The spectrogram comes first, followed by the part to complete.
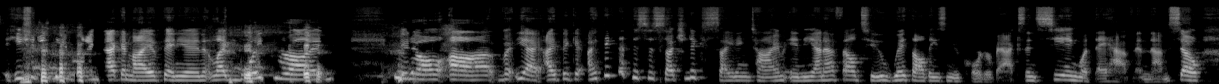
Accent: Buffalo, New York, United States; moved away; I'm also from Buffalo

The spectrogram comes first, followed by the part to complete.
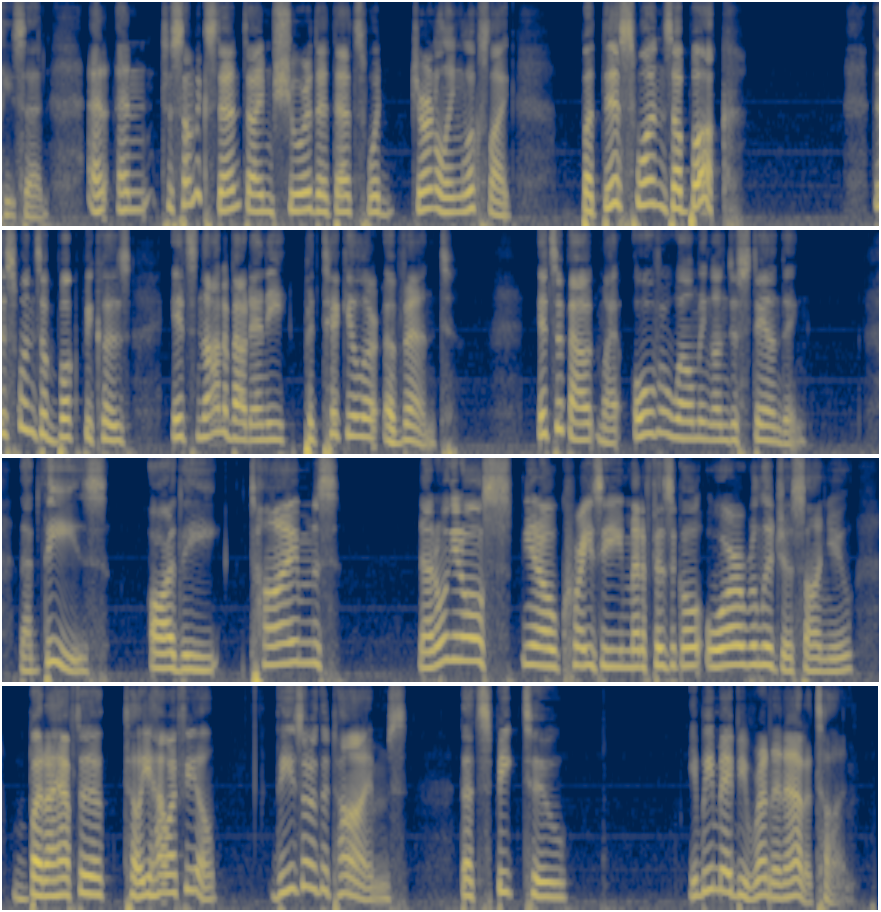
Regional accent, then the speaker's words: New York, United States; moved away; I grew up in the biggest city.

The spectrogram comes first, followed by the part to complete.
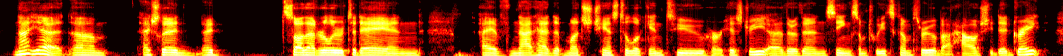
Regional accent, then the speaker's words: St. Louis, Missouri, United States; now in Kansas City, United States; I'm originally from Saint Louis

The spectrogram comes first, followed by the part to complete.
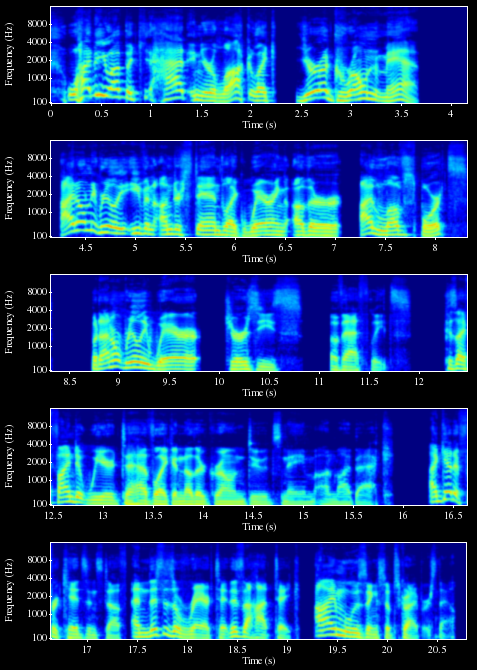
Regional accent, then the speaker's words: New York, United States; I'm a New Yorker

